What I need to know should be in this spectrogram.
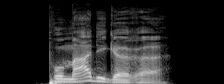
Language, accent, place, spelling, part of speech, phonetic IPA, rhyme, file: German, Germany, Berlin, pomadigere, adjective, [poˈmaːdɪɡəʁə], -aːdɪɡəʁə, De-pomadigere.ogg
- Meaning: inflection of pomadig: 1. strong/mixed nominative/accusative feminine singular comparative degree 2. strong nominative/accusative plural comparative degree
